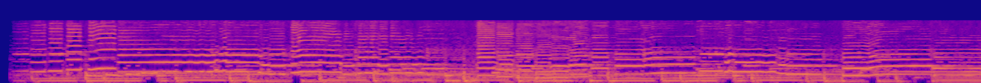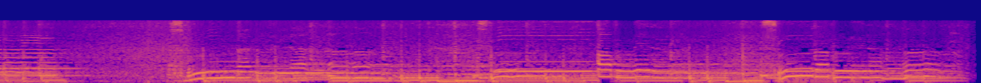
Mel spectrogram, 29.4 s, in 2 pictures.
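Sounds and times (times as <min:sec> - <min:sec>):
smooth jazz: 0:00.2 - 0:16.1, 0:17.3 - 0:29.3.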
